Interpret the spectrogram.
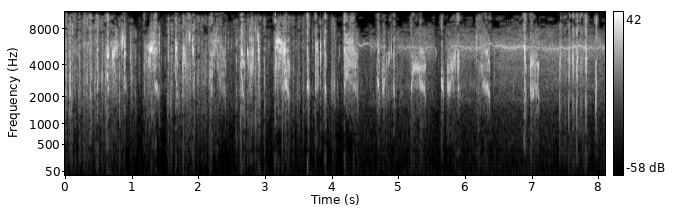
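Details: Swiftlet calling sound used to lure swiftlets to roost: dense bursts of high, scratchy chirps and twitters, tumbling in uneven clusters with short gaps, over a thin steady high whine.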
